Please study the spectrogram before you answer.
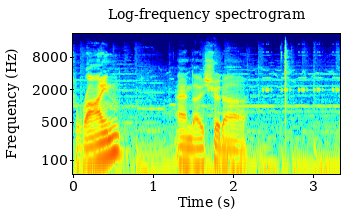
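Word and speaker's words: Reyn: now but shulk and rain are currently level 10 or sorry i should be calling him ryan people have uh told me his name is actually pronounced rine and i should uh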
